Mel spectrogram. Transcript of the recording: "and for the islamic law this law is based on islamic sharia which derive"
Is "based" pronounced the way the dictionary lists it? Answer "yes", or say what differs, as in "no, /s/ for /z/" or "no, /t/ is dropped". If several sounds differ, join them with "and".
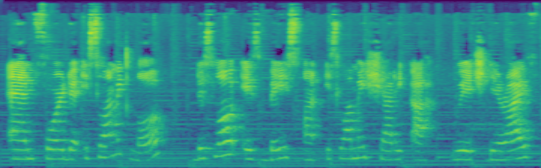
yes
